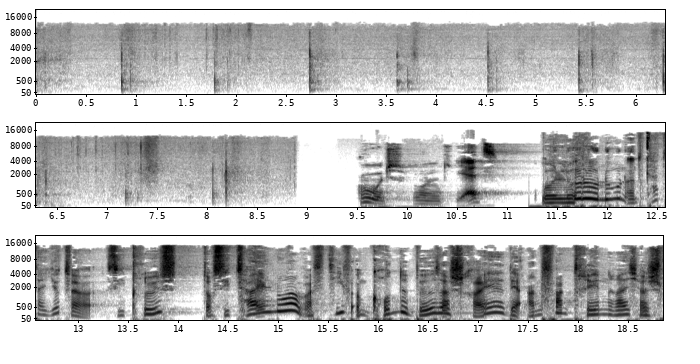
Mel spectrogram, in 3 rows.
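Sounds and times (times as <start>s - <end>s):
footsteps walking at a steady unhurried pace: 0.0s - 9.0s
speech: 9.6s - 18.8s.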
